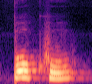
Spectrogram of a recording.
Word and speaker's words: beaucoup: So you have some words like beaucoup, trop, sirop, drap, sept, and there the P is silent, but you have sleep, and then the P is pronounced.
